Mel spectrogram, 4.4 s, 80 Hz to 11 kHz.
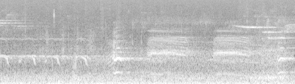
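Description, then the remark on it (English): Northwestern crows call repeatedly about 50 meters away from the top of a tall spruce tree in open cottonwood habitat, harsh overlapping caws over a steady low background rumble, with faint high notes of a Wilson's warbler in the background. “Northwestern crows, and there's a Wilson's warbler also in the background.”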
